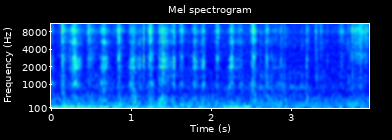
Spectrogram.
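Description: Fingernails rapidly scratch and tap the face and edges of a solid, pale green bar of soap that is heavily scratched and held in the hands. The result is a quick run of short, dry clicks and brushing scratches with a bright edge, over a faint steady low hum.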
